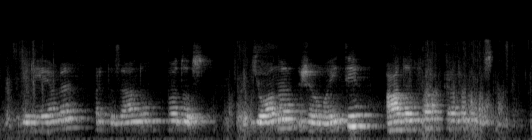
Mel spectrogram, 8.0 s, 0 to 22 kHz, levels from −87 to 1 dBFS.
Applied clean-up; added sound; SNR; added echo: neural separator model SepFormer DNS4.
